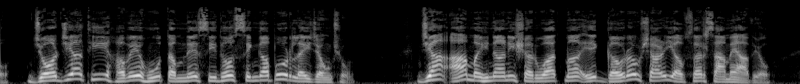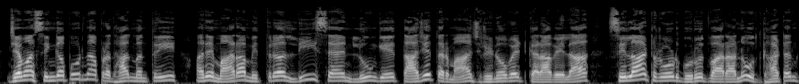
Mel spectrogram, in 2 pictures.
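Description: Throughout the speech, the sound is watery and swirly, with chirpy sibilants and smeared attacks, likely from MP3 compression at a low bitrate around 48 kbps. A spectrogram shows a flat ceiling at 15.1 kHz and speckled, flickering gaps where weak frequency lines drop out.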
